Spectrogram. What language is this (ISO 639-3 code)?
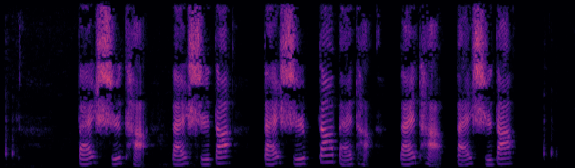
zho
